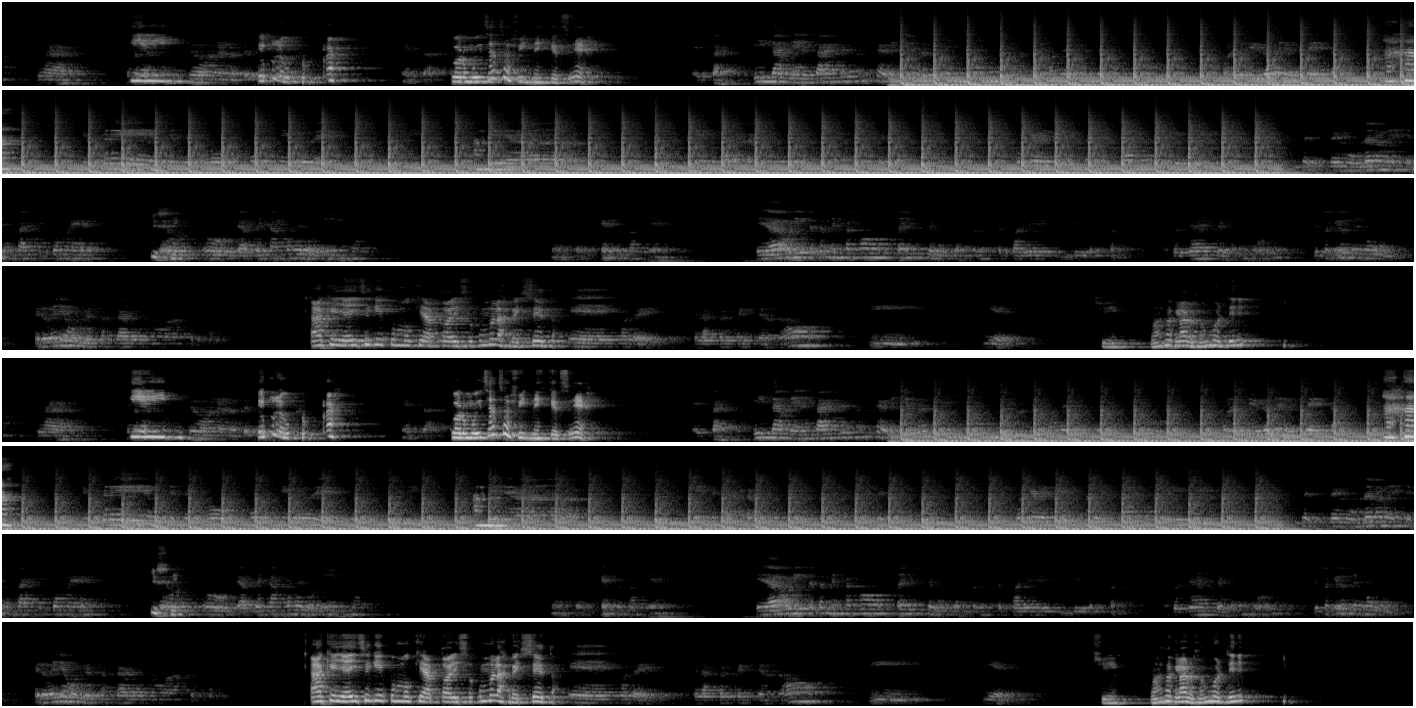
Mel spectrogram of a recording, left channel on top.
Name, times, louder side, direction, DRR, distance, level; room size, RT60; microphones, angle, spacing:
voice 1, 0.3-0.8 1.2-2.9 4.0-4.4 6.9-11.7 12.2-13.5 14.9-18.5 19.0-20.1 21.0-23.6 24.2-26.3 27.1-29.2 29.8-31.8 33.7-34.9 35.8-39.4 40.0-41.0 41.4-42.2 42.7-44.2 48.0-50.5 51.0-51.5 52.2-52.4, equal, 30° right, -2 dB, 2.0 m, -38 dB
voice 2, 1.3-1.8 2.6-3.4 4.5-5.9 13.8-14.3 18.8-19.2 29.7-29.9 45.4-47.9 53.4-53.5 53.8-54.8, right 5 dB, 90° right, 11 dB, 0.5 m, -23 dB
sound 1, 8.9-26.9, left 1 dB, 55° left, 0.9 m, -27 dB
9.6 x 7.9 x 3.1 m, 0.79 s
head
